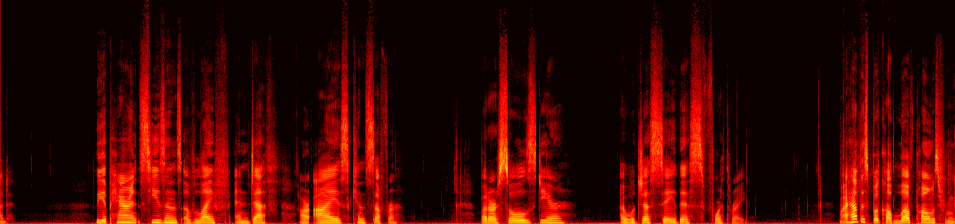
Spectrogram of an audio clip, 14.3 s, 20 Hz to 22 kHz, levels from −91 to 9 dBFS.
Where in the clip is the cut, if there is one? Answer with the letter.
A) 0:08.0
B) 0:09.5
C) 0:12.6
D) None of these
C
